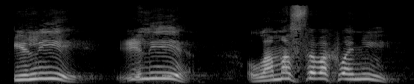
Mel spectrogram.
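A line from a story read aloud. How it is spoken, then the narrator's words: Loud cry. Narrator (Russian): возопил Иисус громким голосом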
